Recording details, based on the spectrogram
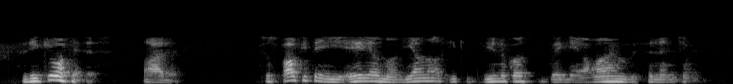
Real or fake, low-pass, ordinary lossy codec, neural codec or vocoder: fake; 3.6 kHz; MP3, 16 kbps; codec, 16 kHz, 1.1 kbps, Voila-Tokenizer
